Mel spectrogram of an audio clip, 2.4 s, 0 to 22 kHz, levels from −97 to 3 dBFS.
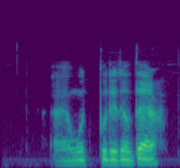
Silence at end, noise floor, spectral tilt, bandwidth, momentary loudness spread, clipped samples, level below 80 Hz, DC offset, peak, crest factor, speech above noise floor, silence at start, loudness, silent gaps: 0.2 s; -72 dBFS; -5 dB/octave; 7.4 kHz; 14 LU; under 0.1%; -70 dBFS; under 0.1%; -14 dBFS; 18 dB; 42 dB; 0.7 s; -30 LUFS; none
